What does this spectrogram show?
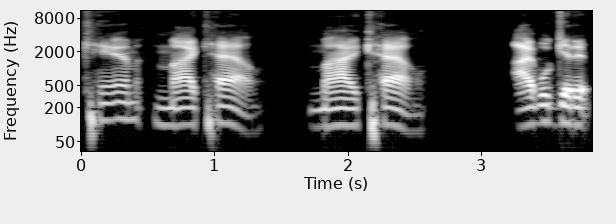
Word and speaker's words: Mikell: year thank you thank you MB it is pronounced cam Mel Mel I will get it right I promise for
